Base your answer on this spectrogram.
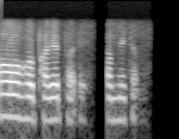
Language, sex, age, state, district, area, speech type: Manipuri, female, 30-45, Manipur, Churachandpur, rural, conversation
